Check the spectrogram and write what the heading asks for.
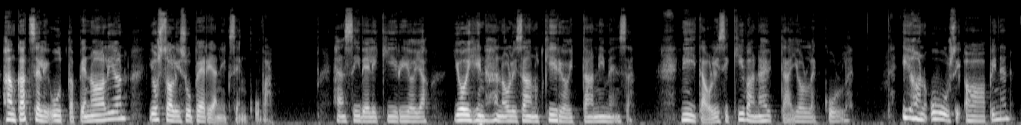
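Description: A woman with a low, slightly husky voice reads a children's story aloud. Her delivery is expressive and her pitch moves a lot. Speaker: narrator.

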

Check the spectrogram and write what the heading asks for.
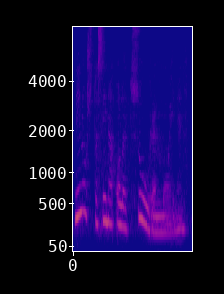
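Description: A woman's voice: a little high, sing-song, gravelly, warm tone, pitched above the performer's own voice, exaggerated voice. A woman voicing a curious, earnest little girl in a storybook reading. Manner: questioning, earnest.

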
